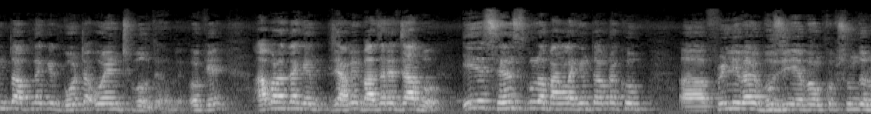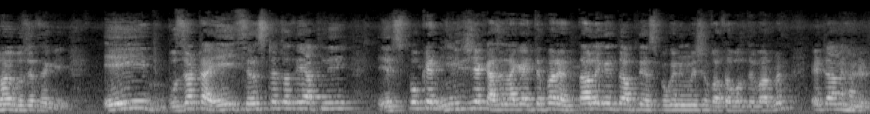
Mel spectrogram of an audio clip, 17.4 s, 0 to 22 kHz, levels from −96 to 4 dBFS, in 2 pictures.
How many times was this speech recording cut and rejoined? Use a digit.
0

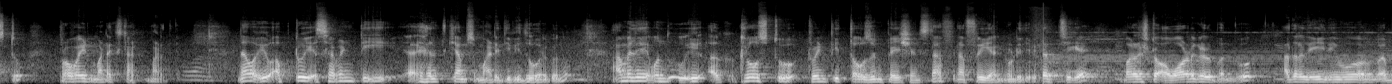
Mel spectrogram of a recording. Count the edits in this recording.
1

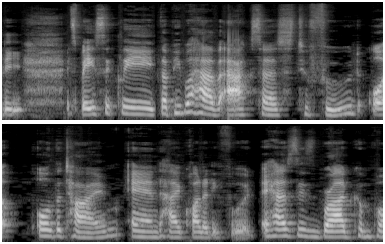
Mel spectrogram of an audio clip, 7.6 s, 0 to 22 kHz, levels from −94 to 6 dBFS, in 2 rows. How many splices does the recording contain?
2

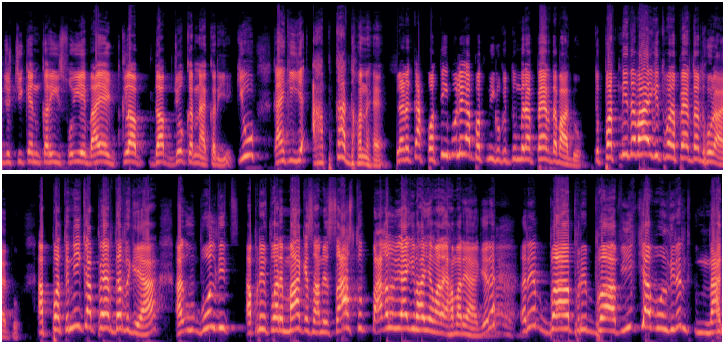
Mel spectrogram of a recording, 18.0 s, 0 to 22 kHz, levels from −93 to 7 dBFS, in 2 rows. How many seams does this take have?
1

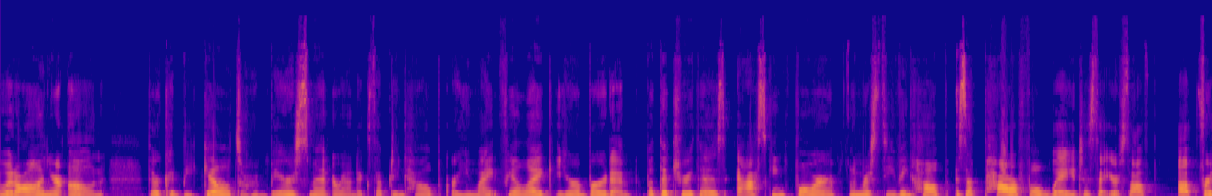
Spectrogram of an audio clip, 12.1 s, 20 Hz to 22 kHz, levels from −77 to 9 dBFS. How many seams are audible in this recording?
2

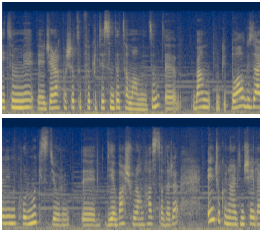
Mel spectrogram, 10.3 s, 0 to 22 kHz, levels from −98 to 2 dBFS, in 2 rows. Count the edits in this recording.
1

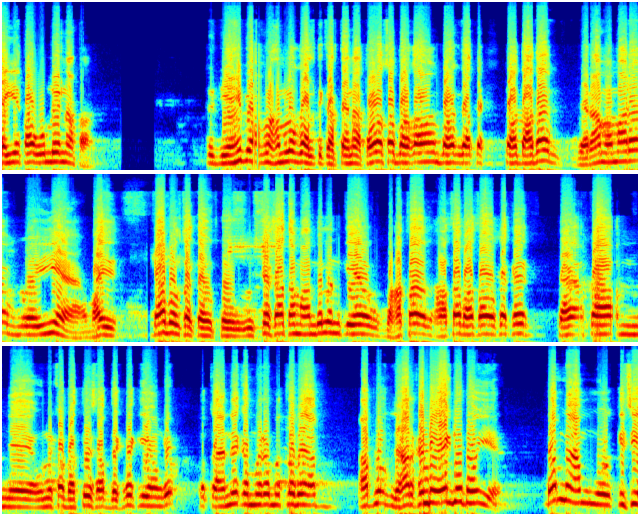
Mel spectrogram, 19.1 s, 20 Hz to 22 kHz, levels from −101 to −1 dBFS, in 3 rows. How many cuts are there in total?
0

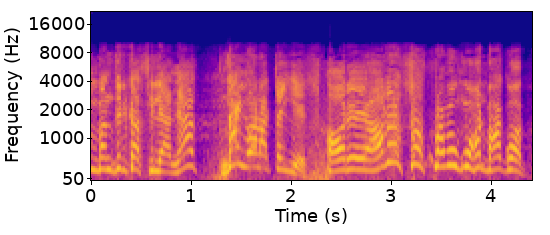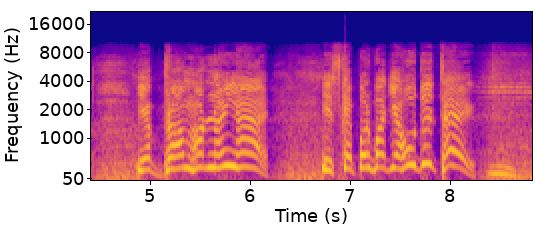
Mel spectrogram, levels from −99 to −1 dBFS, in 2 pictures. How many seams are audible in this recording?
1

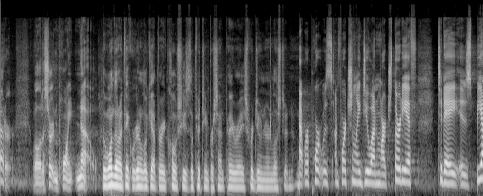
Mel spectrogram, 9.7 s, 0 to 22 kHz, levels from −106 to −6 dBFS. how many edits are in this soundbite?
2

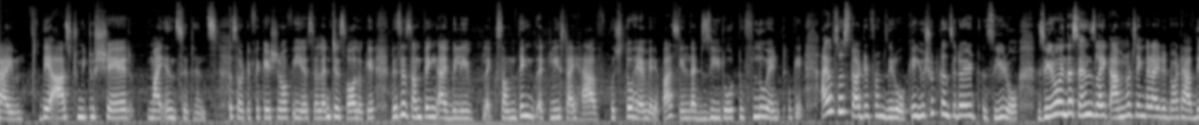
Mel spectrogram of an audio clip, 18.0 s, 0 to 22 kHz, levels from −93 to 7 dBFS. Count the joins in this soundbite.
2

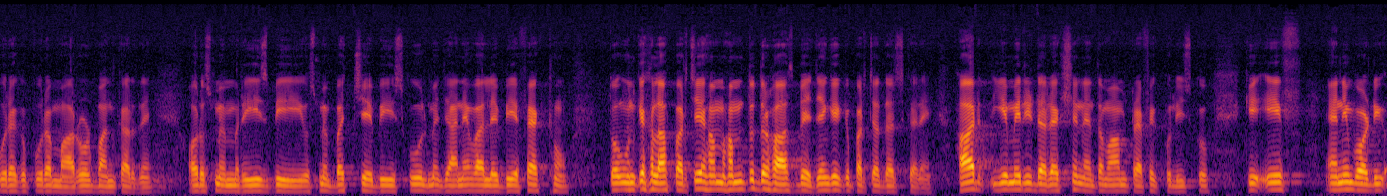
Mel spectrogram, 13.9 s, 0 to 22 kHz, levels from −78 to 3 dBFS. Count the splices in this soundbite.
0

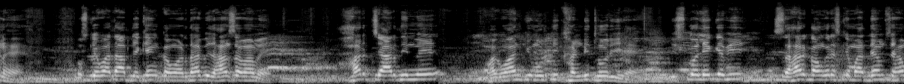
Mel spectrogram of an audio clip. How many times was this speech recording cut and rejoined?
0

